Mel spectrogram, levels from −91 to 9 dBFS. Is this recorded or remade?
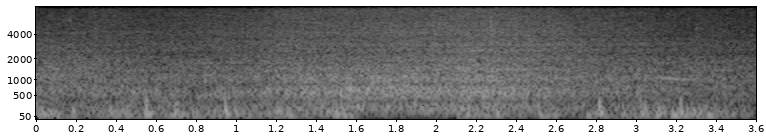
recorded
